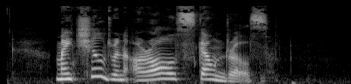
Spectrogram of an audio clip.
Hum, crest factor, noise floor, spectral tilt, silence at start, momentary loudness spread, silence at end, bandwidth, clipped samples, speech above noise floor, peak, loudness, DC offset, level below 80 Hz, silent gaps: none; 20 dB; -58 dBFS; -3 dB/octave; 0.55 s; 8 LU; 0.55 s; 16.5 kHz; under 0.1%; 39 dB; -2 dBFS; -19 LUFS; under 0.1%; -56 dBFS; none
